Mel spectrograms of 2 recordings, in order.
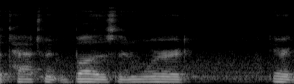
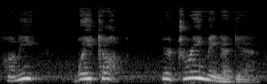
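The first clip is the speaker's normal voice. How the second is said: urgent shout; 11 semitones higher, 10 dB louder than usual. A narrator's reading. Wife waking husband from nightmare.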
